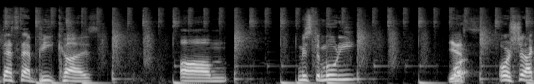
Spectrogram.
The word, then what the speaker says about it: Moody: beat crafted by G Moody last name rhymes with duty these three times broadcast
